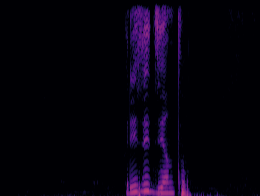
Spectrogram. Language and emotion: Russian, neutral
